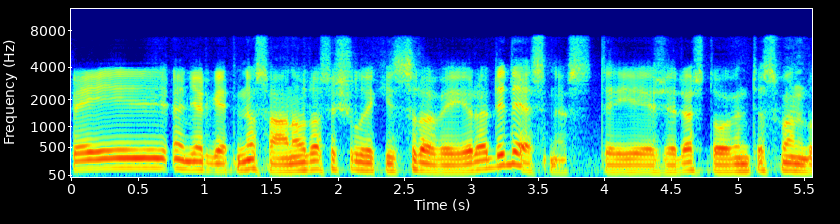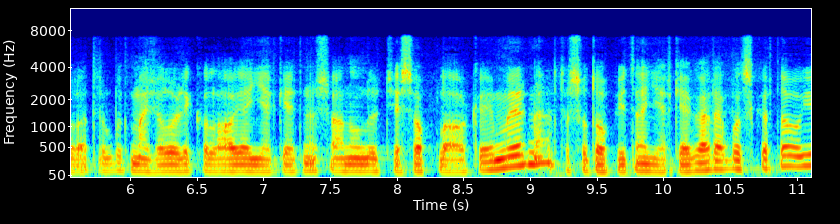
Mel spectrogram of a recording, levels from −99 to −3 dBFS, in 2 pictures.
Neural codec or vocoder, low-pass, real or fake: codec, 16 kHz, 0.9 kbps, LongCat-Audio-Codec; 7.2 kHz; fake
